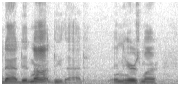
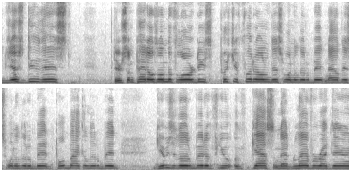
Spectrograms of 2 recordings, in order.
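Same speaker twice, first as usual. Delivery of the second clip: tower instructions; 9 semitones higher, 5 dB louder than usual. Retold or imitated. Tower guides landing.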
